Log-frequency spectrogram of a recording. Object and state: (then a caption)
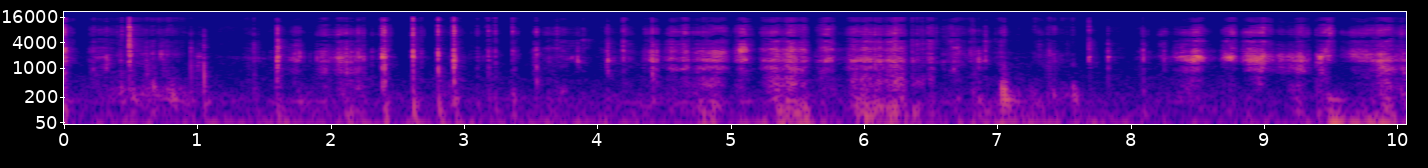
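Dry bar soap being scraped. A utility knife blade scrapes thin flakes off a solid, partly carved pink oval bar of dry soap held in the palm. The result is a rapid series of crisp, dry crunches and scratchy scrapes, mostly bright in tone with little low end.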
